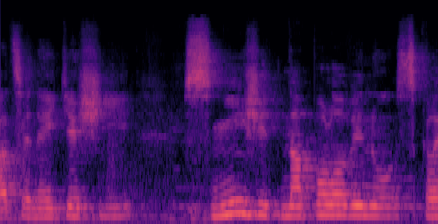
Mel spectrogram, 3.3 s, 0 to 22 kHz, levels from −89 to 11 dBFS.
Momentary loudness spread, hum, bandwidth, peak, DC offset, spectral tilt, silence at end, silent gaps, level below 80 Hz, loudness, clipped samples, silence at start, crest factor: 9 LU; none; 16 kHz; -16 dBFS; under 0.1%; -4.5 dB/octave; 0 s; none; -66 dBFS; -31 LUFS; under 0.1%; 0 s; 16 dB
